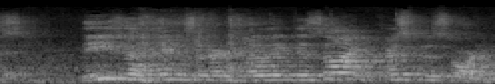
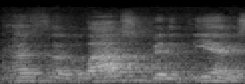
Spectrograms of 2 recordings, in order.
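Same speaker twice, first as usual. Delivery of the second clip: ordinary delivery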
